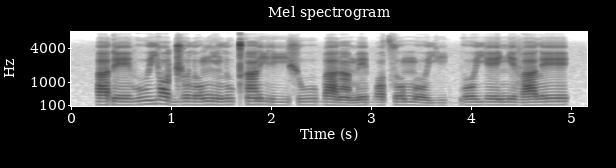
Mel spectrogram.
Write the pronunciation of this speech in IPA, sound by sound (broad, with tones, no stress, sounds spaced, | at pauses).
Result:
a˨ ɗ eː˨ v uː˦ j ɔ˦˨ d͡ʒ ʊ˦˨ l o˦ ŋ ĩ˨ l u˦˨ kʰ ã˦ ɾ i˨ ɾ iː˨ ʃ uː˦ b a˨ ɾ ã˨ m e˦ b ɔ˨ t͡s oː˦ m oː˨ j i˨ ɡ͡b oː˦ j eː˦ ɲ e˦˨ v a˦ l eː˦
